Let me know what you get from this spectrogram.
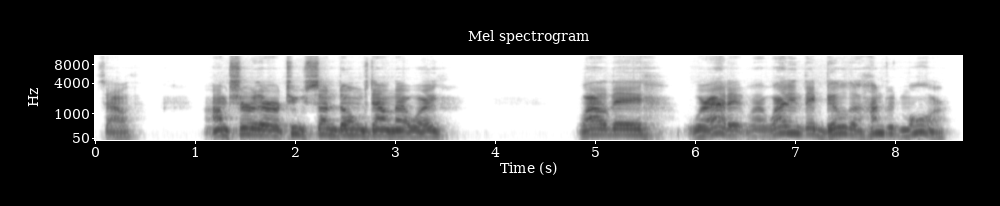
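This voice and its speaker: A man's voice: fairly high pitch, slow, pauses often, bright, forceful tone, voice pushed up. A man voicing a terse, weary male lieutenant in a science fiction story, with a clipped, matter-of-fact delivery. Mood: grumbling.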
